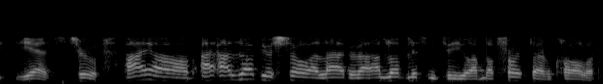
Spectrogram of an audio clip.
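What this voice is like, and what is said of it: Slight Jamaican accent. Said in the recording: “Do I detect a little bit of an accent? ... Jamaica”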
